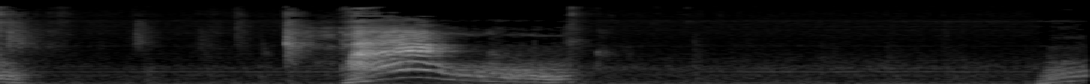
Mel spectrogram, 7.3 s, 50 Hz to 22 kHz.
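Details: Large F2 Savannah cat indoors, frightened of a little kitten at their first meeting, letting out a drawn-out arching yowl that rises then falls over about one and a half seconds, with another starting at the end.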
